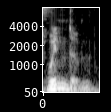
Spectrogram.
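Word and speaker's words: Wymondham: is it apparently yeah especially the way you pronounce Windam when it's clearly spelled Wyman ham we've got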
